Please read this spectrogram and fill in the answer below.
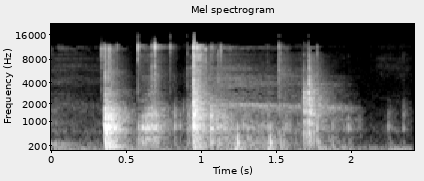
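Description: Several sharp clicks and taps from handling a strand of jade beads on steel memory wire and metal jewelry pliers, the loudest about a third of a second in and another about a second in, with smaller ones after.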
